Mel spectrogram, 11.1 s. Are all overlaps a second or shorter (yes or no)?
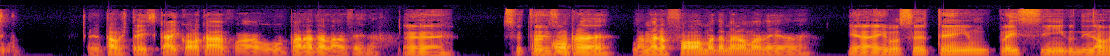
yes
